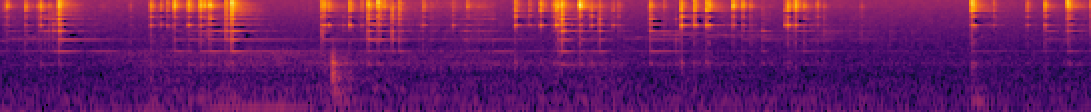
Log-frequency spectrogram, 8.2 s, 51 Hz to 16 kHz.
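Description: Long painted nails tap and scratch around the outside of a round, clear, empty glass bowl on a short foot, standing on a wooden table. Quick, irregular bright clinks ring with a high glassy tone around 3.2 kHz and die away almost at once, separated by soft scratching.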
